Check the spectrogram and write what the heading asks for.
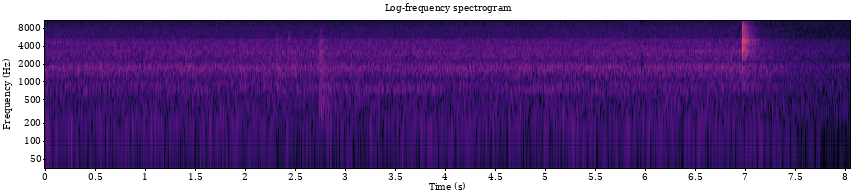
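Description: Steady mechanical hum of a running fan or appliance, with a faint click about three seconds in and a louder sharp click near the end, after which the hum dies down.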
